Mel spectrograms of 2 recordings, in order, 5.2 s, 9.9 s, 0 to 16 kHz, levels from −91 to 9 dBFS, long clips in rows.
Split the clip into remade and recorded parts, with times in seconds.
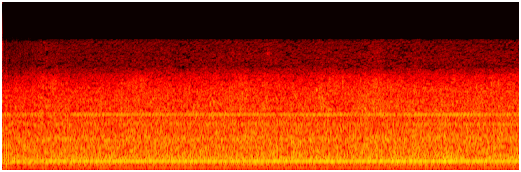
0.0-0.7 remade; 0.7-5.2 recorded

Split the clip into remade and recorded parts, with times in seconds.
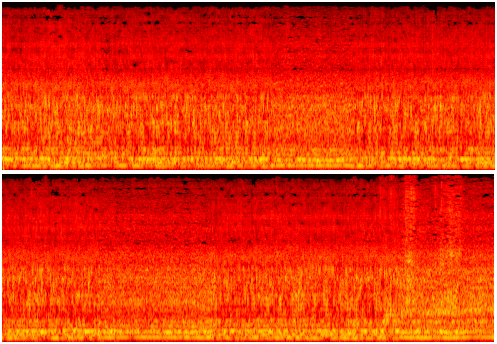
0.0-2.7 remade; 2.7-3.5 recorded; 3.5-5.9 remade; 5.9-7.0 recorded; 7.0-8.9 remade; 8.9-9.9 recorded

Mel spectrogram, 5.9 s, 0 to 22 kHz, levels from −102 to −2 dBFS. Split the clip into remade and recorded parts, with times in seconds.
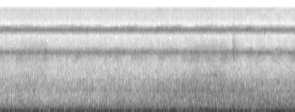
0.0-4.9 recorded; 4.9-5.9 remade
